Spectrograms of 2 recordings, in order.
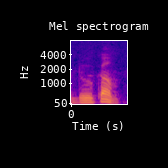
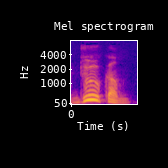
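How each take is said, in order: First: The word do is said weakly, without stress. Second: The word do is said with strong stress. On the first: The speaker calls it wrong. "instead of saying" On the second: The speaker calls it right. "you should say"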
